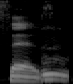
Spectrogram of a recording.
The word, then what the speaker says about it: says: guess cuz it like when you look at the word it looks like say but we always pronounce it says so yeah you could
